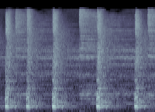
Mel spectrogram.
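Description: Drums played by a solo percussionist: a steady rhythm of strong accented strokes about every three-quarters of a second, with lighter strokes between them.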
